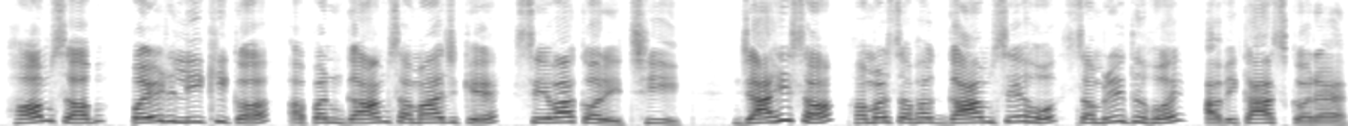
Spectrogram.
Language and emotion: Maithili, neutral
